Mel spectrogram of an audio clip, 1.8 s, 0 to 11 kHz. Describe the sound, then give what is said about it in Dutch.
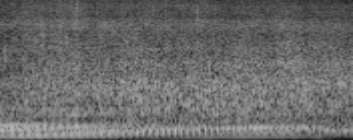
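An eight-cylinder V8 car engine runs with a steady, deep rumbling drone, loud throughout, its tone shifting only slightly, with a faint airy whoosh and no voices. “Ja, acht cilinders, V8.”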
